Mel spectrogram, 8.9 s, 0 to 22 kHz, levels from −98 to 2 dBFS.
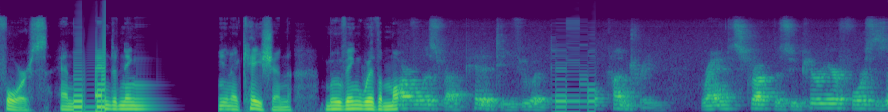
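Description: From 0.75 to 1.06 s the speech turns into a rigid metallic buzz at 200 Hz, robotic sound from repeated short buffers, likely a 5 ms block looped while fresh audio ran late. It is steady rather than fading, which separates it from a dropout. From 1.37 to 2.21 s a long network dropout likely removes about 0.82 s: a decaying fill gives way to about 0.44 s of silence, and the speech resumes further on. At 4.00 s the sound abruptly turns hollow and roomy, about 10 dB quieter, with room noise roughly 30 dB below the speech. This likely marks a switch to a distant microphone and lasts to the end. It is a sudden, sustained change in tone, not a brief glitch. From 5.53 to 5.96 s the same 200 Hz robotic buzz returns.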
